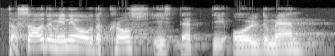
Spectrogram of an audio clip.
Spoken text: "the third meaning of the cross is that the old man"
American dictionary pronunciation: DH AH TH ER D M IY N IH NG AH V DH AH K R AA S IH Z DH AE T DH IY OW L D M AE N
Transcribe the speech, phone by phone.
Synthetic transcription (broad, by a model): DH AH S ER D M IY N IH NG AH V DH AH K R AA S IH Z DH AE T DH IY OW L D M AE N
